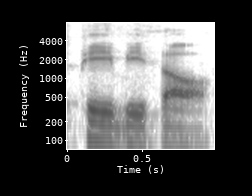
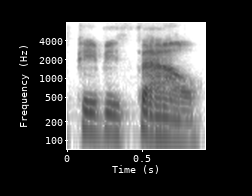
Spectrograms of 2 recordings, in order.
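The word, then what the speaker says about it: PBTHAL: vinyl archivist welcome it's actually very famous as P Bethal the correct pronunciation is PB foul by the way so there you go Nazi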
